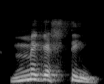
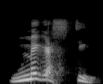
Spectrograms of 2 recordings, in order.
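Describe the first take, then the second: First: Megestin as one word, mega and estin fused with no break; run together. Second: Mega estin said as two words, a slight break between them; teacher saying Mega estin apart before correcting it; two separate words. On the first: A teacher shows students to read Megestin all together. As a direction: join it into Megestin. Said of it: "tudo junto". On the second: A teacher demonstrates Mega estin as separate words. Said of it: "tem que ler seguido". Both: Shown as a demonstration.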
